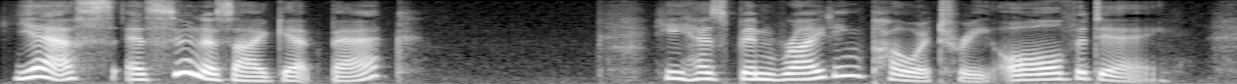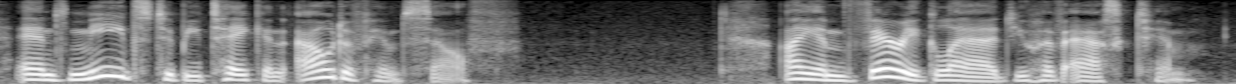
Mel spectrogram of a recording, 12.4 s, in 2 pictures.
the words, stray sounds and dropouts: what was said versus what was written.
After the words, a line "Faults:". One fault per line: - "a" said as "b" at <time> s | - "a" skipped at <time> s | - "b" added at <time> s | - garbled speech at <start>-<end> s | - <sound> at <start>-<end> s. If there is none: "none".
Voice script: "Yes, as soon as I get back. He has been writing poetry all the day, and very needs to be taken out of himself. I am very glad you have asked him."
"Yes, as soon as I get back. He has been writing poetry all the day, and needs to be taken out of himself. I am very glad you have asked him."
Faults:
- "very" skipped at 6.5 s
